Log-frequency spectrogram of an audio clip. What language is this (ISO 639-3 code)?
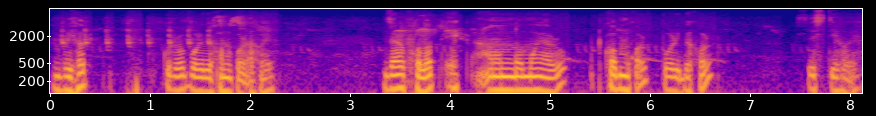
asm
